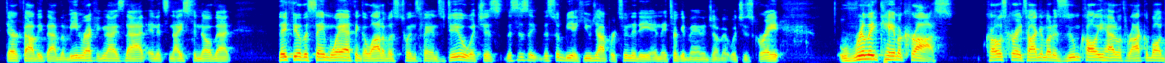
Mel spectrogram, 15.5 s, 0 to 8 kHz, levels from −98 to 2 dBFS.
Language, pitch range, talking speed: English, 105-135 Hz, 235 wpm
